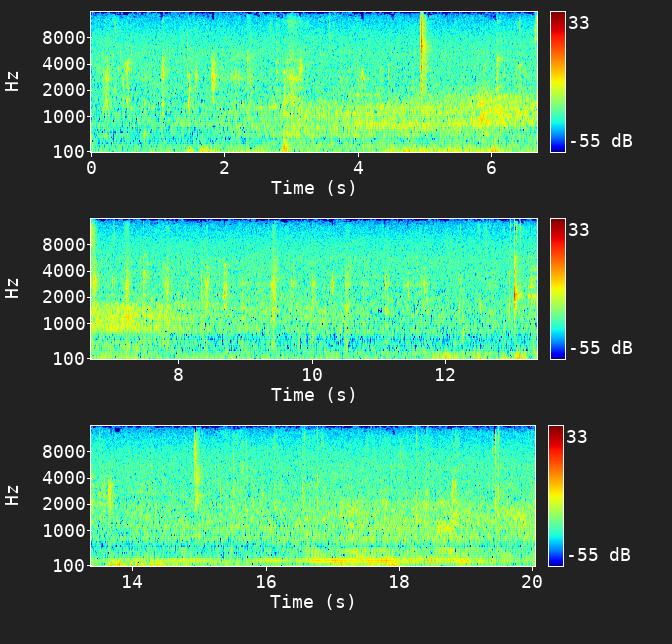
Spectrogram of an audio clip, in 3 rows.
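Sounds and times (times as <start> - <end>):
chewing crunchy bread: 0.0 - 5.1, 6.0 - 19.9
wet mouth clicks: 4.9 - 5.1, 14.9 - 16.9.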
